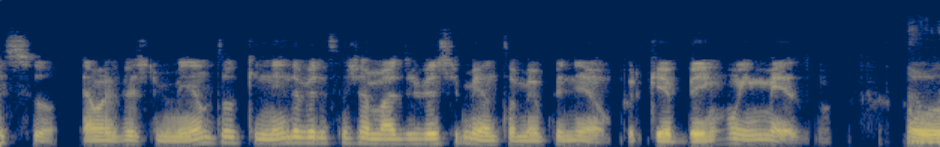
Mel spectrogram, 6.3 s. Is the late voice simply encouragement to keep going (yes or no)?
yes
